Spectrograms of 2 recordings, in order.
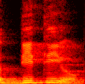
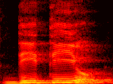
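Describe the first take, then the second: First: Said in the usual way. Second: দ্বিতীয় sounded out as "di-ti-yo", no v sound; measured model reading of দ্বিতীয় as "di-ti-yo"; careful pronunciation. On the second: Shown as a demonstration. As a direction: say দ্বিতীয় deliberately, each syllable held. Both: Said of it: "এরপরে কি".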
